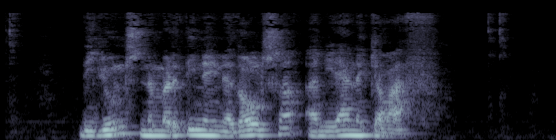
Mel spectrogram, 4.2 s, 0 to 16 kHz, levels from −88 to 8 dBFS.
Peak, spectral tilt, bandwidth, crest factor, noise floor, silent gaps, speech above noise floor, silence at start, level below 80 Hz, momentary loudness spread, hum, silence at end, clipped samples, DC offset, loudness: -10 dBFS; -7 dB/octave; 11.5 kHz; 16 dB; -66 dBFS; none; 43 dB; 0.6 s; -62 dBFS; 9 LU; none; 0.95 s; under 0.1%; under 0.1%; -24 LUFS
